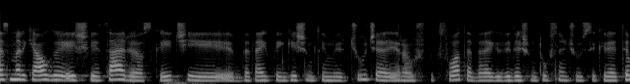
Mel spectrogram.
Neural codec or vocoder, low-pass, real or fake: none; 7.2 kHz; real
